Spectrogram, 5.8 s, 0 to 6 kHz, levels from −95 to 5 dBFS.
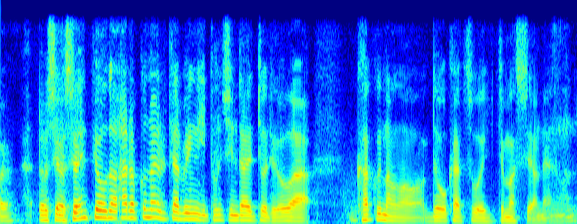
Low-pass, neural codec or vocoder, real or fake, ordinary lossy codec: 5.4 kHz; codec, 16 kHz in and 24 kHz out, 0.6 kbps, FocalCodec, streaming, 4096 codes; fake; none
